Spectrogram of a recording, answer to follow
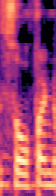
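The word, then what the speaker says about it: softened: तो ध्यान रखना यहाँ पर टी साइलेंट, इसे सॉफ्टन्ड पढ़ा जाएगा।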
